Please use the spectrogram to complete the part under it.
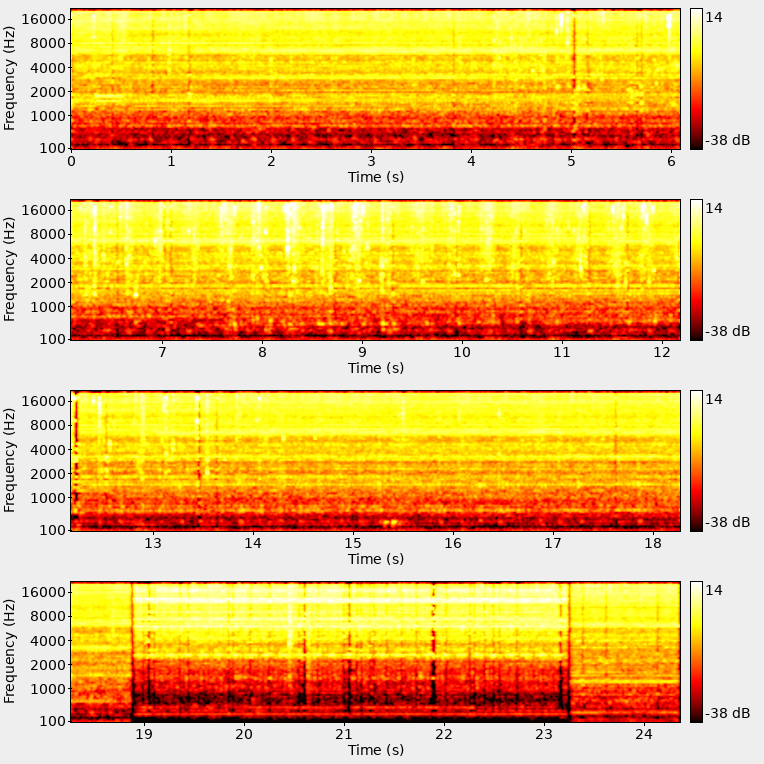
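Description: A home ice cream maker churning daiquiri sorbet mix into a thick slush gives a steady motor whir with a faint watery sloshing, running continuously and fairly close before it cuts away near the end.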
